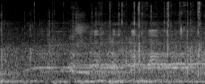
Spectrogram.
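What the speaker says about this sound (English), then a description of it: "Let's give Eminem another hand." An audience claps and cheers for Eminem at an agent conference panel, a steady dense wash of applause from a crowd, with voices mixed in.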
